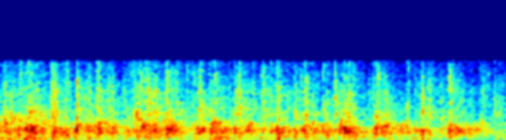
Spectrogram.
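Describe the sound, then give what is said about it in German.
An audience applauds steadily in thanks to everyone who contributes, a dense wash of many hands clapping at an even level with no voices on top. “Und in diesem Sinne nochmal ein Applaus, vielen, vielen Dank wirklich für jeden, der sich investiert.”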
